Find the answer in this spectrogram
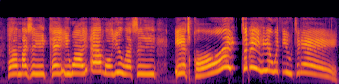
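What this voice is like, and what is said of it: High falsetto voice. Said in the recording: “As a man or a boy with a changing voice, I love my falsetto.”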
